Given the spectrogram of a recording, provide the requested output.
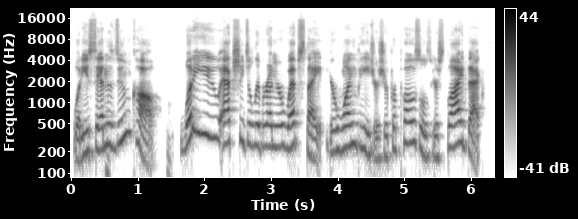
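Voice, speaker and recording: A woman's voice: on the high side, expressive, a little fast, a bit bright. Emphatic woman coaching on business. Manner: emphatic, coaching, poses rhetorical questions. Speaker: podcast guest, brand strategist. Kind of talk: explanatory business interview talk.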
